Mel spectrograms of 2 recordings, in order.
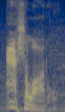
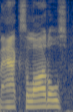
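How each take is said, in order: First: The word has the pronunciation used where they live. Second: The word has the familiar English pronunciation. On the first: This is how people in the animal's home region say it. The speaker calls it right. "it's actually pronounced axolotl" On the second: This is how most people usually say it. The speaker calls it wrong. "we're so used to you know calling them axolotls"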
